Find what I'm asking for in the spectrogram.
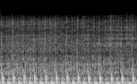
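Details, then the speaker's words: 2011 Yamaha YZ250F four-stroke after valve adjustment and carburetor clean, kick-started in neutral without throttle after not starting: steady fast-idle single-cylinder thump, firing cleanly, no misses or knocks; healthy. "oh there you go started right up thing hasn't started in the couple of"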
